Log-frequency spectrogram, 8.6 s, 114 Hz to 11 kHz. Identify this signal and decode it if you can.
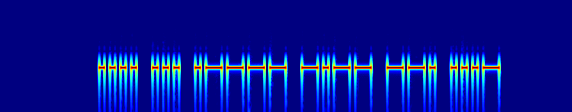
Morse code, heard as a keyed tone, about 16 wpm, 700 Hz. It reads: HS1YGV
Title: DXCC-100 Call Signs - 6 Characters - Repeated 2x - 15wpm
